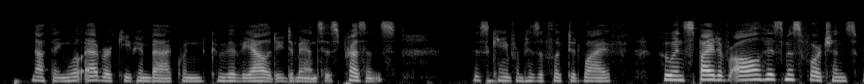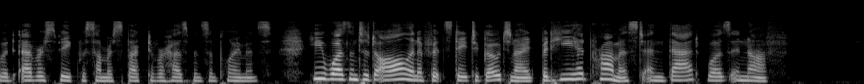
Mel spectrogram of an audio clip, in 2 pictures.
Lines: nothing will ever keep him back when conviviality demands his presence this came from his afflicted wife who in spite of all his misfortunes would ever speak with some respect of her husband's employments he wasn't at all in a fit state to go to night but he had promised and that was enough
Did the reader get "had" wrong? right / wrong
right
